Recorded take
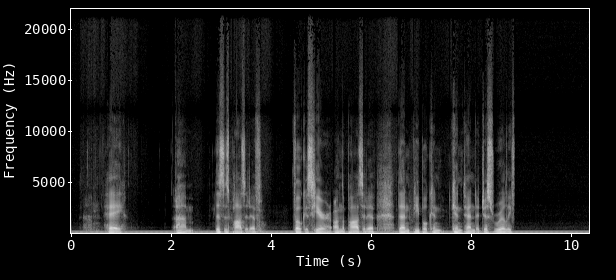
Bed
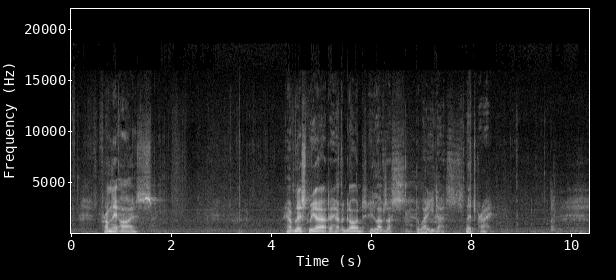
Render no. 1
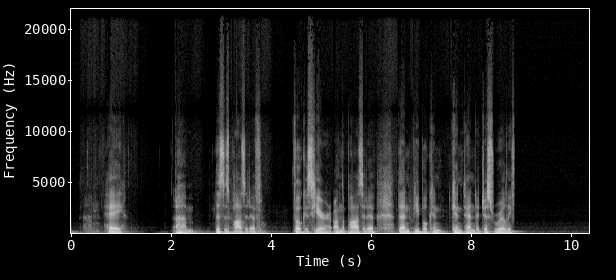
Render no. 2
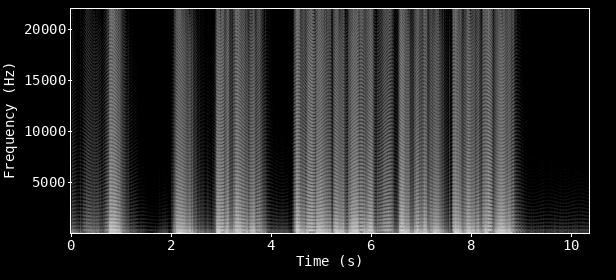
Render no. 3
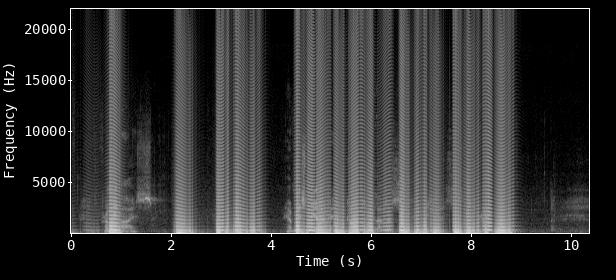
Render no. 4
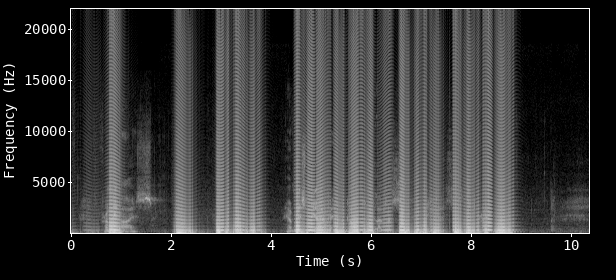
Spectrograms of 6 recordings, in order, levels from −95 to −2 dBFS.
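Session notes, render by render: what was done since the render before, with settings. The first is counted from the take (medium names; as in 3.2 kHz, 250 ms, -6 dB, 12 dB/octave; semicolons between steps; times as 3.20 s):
de-hum 60 Hz, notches 3
sorted samples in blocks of 128 samples; vibrato 1.6 Hz 77 cents
add bed -8.5 dB
trim +2.5 dB; peak limiter -3 dBFS, peak gain reduction 1.5 dB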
